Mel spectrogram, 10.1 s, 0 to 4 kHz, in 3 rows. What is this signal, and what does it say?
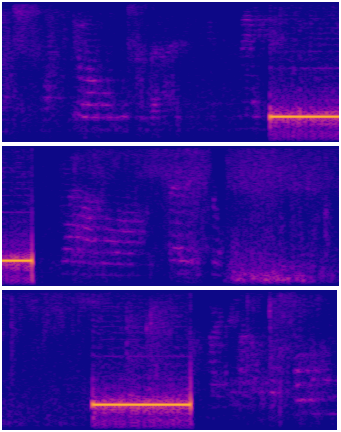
Ringback tone (Europe, 425 Hz), with speech.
